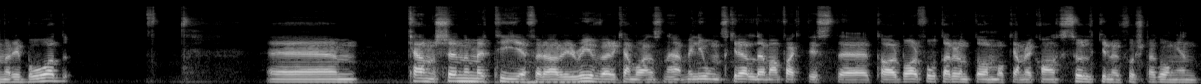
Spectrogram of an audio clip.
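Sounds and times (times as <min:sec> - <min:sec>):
man's mouth click: 0:01.4 - 0:02.0
intake of breath: 0:01.7 - 0:02.6.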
